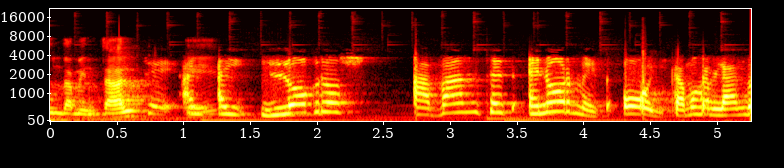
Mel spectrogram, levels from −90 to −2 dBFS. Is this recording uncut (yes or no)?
no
